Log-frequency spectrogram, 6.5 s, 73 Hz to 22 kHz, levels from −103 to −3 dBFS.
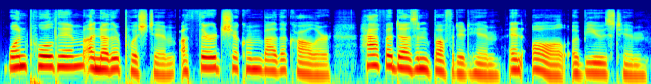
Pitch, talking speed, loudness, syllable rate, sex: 185 Hz, 205 wpm, -18 LUFS, 5.5 syllables/s, female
